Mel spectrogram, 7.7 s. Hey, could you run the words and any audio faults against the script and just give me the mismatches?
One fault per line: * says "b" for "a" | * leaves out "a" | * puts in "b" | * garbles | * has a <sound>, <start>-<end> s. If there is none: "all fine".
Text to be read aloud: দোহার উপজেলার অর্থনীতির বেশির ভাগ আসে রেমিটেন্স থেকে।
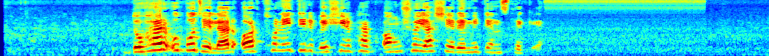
* puts in "অংশই"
